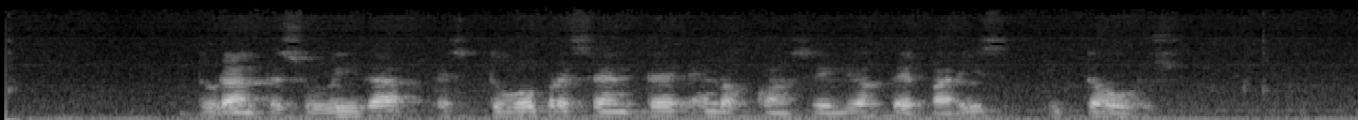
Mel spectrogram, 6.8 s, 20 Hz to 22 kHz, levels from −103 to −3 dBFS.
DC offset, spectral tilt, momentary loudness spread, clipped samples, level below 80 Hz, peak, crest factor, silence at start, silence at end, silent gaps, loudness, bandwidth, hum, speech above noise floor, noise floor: under 0.1%; -7.5 dB/octave; 14 LU; under 0.1%; -60 dBFS; -20 dBFS; 20 dB; 0 s; 0.05 s; none; -38 LUFS; 15.5 kHz; none; 22 dB; -60 dBFS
